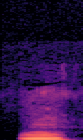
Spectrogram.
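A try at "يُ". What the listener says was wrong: উ নয়, ইয়া পেশ ইউ, ইয়া পেশ ইউ।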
